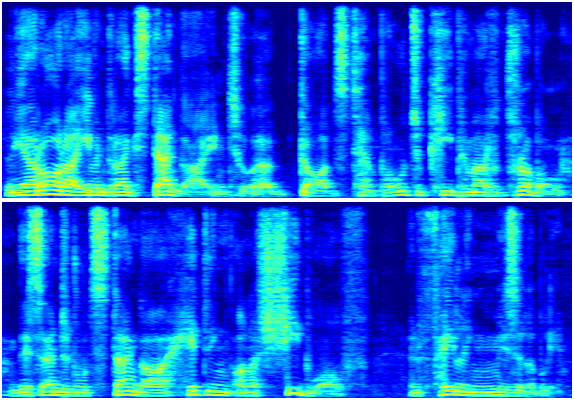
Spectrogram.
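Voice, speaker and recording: A man's voice: mid-range voice, slightly rough. A man giving a dramatic, tongue-in-cheek reading of a fantasy game recap, breaking off into muttered asides. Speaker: narrator recapping a tabletop game campaign.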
